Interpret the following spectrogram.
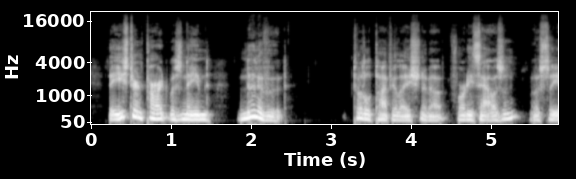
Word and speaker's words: Nunavut: eastern part was named Nunavut total population about 40,000 mostly Inuit nunut is frequently mispronounced none of it with that in mind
